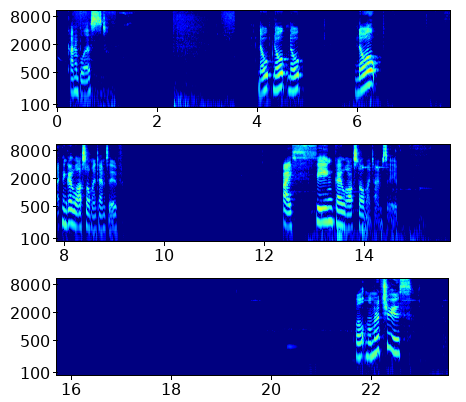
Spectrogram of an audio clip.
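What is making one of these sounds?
A young woman talks with animation into a close microphone, in short bursts.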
